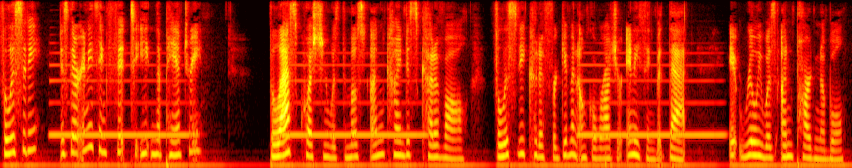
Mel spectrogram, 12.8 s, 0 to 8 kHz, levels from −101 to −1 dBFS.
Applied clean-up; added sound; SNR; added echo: none; Wind instrument, woodwind instrument; 13 dB; none.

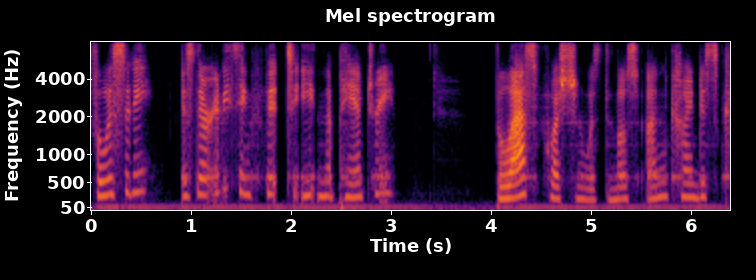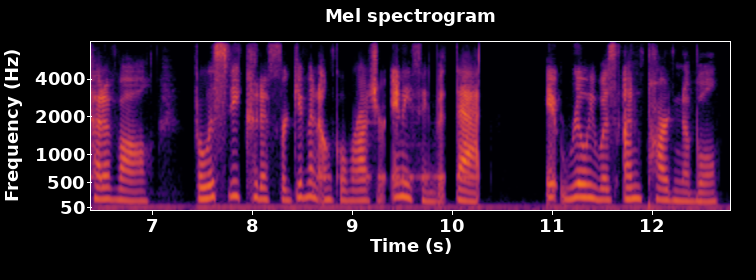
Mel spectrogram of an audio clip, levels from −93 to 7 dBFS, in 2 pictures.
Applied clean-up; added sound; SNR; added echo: neural diffusion model UNIVERSE++.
